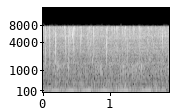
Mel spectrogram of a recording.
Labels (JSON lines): {"label": "biophony", "recorder": "SoundTrap 500"}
